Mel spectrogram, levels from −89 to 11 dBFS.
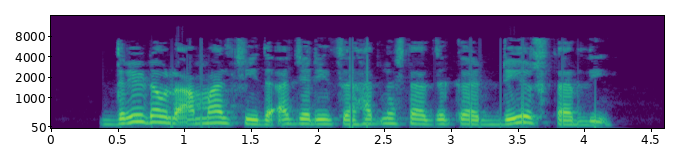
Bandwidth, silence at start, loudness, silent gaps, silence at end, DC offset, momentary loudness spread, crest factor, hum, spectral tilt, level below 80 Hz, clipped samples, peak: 7.8 kHz; 0.4 s; -14 LUFS; none; 0.4 s; under 0.1%; 7 LU; 14 dB; none; -7 dB/octave; -48 dBFS; under 0.1%; 0 dBFS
